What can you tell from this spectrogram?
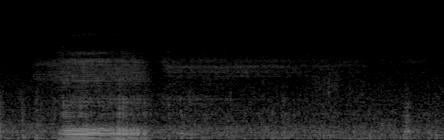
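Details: Snoring from a sleeping giant mastiff dog: one loud, low rattling snore on an in-breath, followed by quieter breathing in a small room.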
